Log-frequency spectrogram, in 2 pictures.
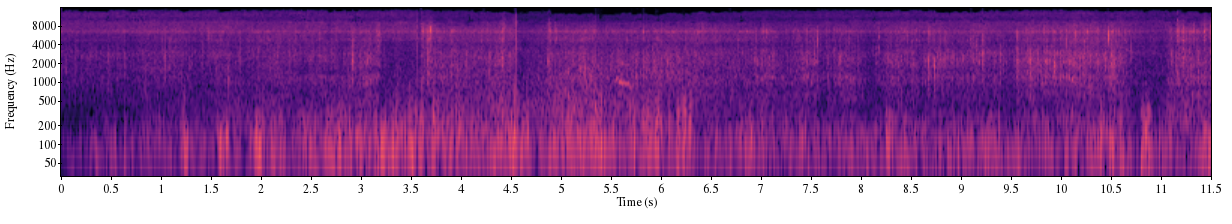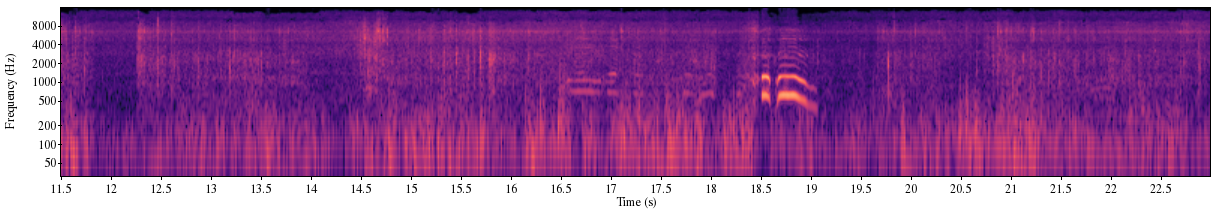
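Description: Heavy wind buffeting on the camera microphone over the rumble of mountain-bike tyres rolling fast on a gravel trail. A short pitched sound that bends up and down is heard about three seconds before the end.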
